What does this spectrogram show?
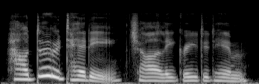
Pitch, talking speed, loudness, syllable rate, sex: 200 Hz, 140 wpm, -16 LUFS, 3.7 syllables/s, female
